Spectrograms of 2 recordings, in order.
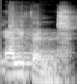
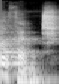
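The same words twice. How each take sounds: First: The middle vowel is fully pronounced. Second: The middle vowel is almost silent. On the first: The speaker calls it wrong. "न कि एलिफेंट" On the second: The speaker calls it right. "इस word को पढ़ा जाता है एलिफेंट ... इसमें ई है वो ऑलमोस्ट म्यूट है"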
